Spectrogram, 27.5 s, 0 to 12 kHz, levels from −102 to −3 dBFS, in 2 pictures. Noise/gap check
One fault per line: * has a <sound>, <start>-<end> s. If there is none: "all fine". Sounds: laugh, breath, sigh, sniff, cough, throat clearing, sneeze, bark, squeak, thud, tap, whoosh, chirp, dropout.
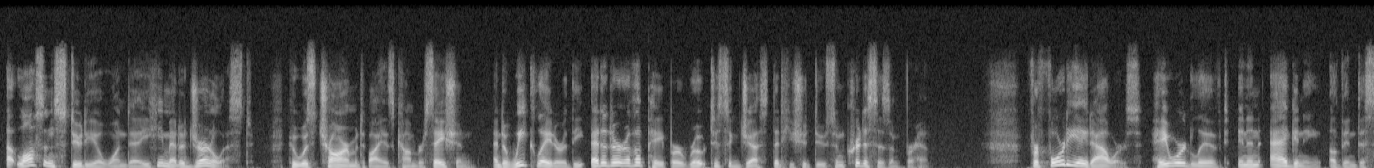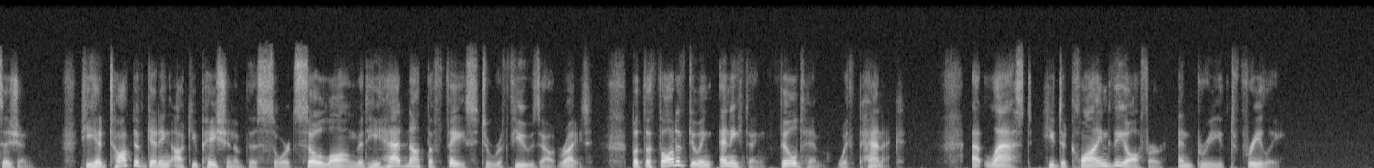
all fine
